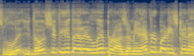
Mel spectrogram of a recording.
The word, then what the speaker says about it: Libra: I know a lot of people pronounce it, and I used to pronounce it this way, Libra or Libra, but it's Lib-Ra. There's Ra right there, the sun god.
